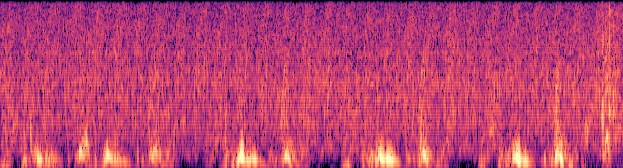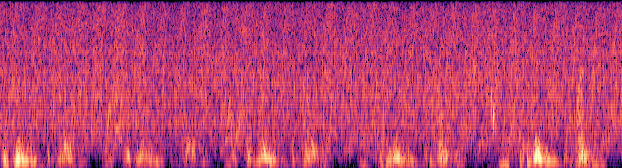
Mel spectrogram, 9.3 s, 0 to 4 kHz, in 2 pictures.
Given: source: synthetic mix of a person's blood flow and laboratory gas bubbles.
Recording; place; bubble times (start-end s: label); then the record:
Doppler ultrasound of blood flow; precordium
0.21-0.27 s: bubbles
4.37-4.42 s: bubbles
4.46-4.65 s: bubbles
8.33-8.41 s: bubbles
From the record:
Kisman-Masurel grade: 121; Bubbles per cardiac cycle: 1 to 2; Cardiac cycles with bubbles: 10 to 50%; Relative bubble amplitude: barely perceptible (0.100 to 0.250); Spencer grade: 2 (many but less than half of the cardiac periods contain bubble signals, singularly or in groups); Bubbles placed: only in the low amplitude regions of the cardiac cycle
